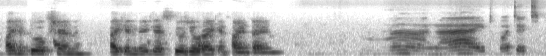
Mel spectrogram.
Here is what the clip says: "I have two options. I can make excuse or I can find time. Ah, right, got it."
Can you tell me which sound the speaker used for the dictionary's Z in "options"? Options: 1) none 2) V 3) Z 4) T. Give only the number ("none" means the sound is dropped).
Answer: 1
